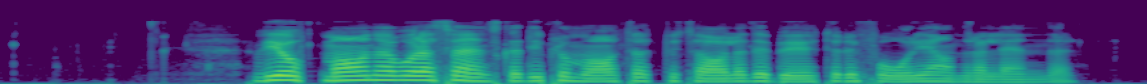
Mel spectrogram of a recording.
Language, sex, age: Swedish, female, 48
